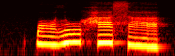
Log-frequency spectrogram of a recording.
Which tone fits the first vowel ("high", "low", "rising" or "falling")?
low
